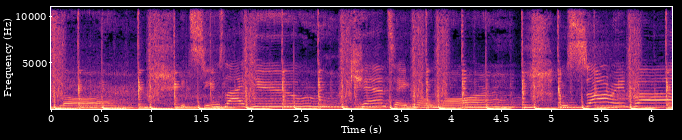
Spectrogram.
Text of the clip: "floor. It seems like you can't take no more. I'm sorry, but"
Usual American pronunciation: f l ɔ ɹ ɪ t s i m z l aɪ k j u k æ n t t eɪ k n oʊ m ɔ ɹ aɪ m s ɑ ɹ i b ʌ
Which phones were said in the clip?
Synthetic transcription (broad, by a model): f l ɔ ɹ ɪ t s i m z l aɪ k j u k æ n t t eɪ k n oʊ m ɔ ɹ aɪ m s ɑ ɹ i b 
